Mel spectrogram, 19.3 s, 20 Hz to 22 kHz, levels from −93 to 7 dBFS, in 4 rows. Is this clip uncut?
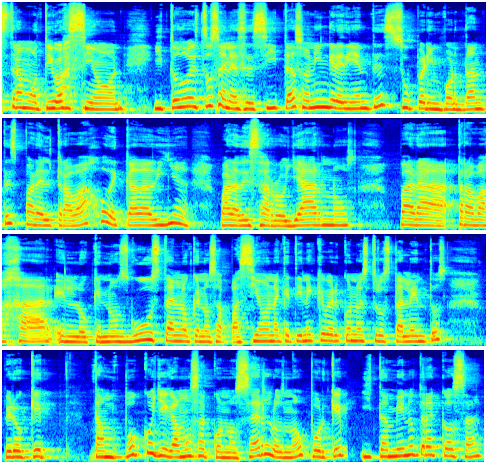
no; 1 cut; at 18.0 s

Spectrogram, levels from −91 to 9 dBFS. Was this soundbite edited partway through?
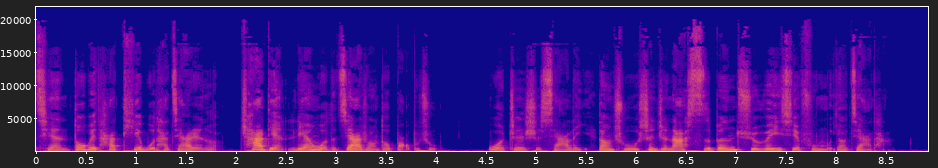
yes; 1 cut; at 5.6 s

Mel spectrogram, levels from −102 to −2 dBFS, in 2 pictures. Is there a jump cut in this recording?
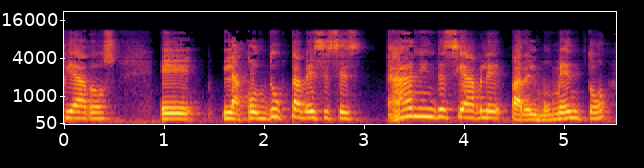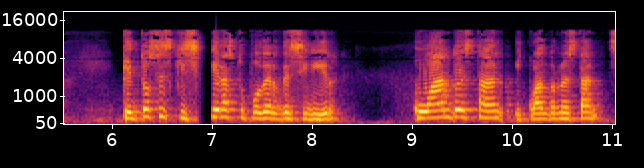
no; 0 cuts

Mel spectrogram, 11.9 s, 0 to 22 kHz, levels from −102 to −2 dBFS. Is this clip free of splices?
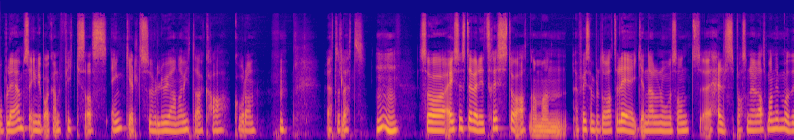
yes; 0 cuts

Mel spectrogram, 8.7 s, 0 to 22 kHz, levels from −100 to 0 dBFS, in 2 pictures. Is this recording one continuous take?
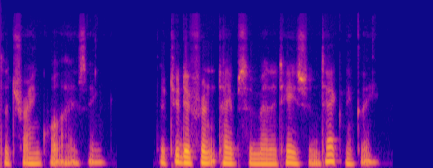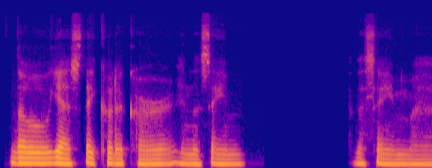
yes; 0 cuts

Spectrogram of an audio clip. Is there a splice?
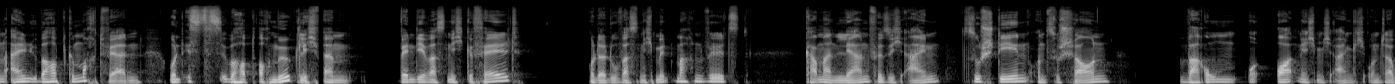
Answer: yes; 1 cut; at 3.2 s

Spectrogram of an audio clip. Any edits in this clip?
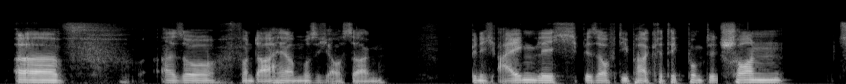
yes; 1 cut; at 7.2 s

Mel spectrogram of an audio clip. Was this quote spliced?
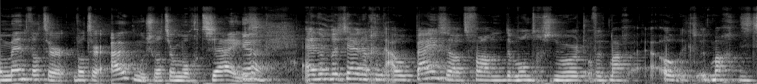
yes; 1 cut; at 2.4 s

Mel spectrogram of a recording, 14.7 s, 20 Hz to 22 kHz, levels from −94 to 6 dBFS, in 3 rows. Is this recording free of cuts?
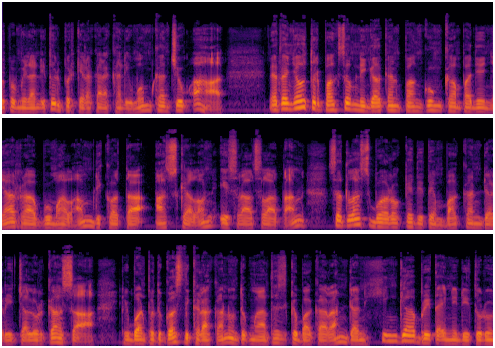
no; 1 cut; at 11.0 s

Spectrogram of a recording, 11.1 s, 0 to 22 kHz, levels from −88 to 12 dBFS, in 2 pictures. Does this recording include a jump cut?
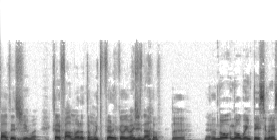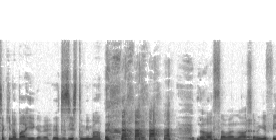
no; 0 cuts

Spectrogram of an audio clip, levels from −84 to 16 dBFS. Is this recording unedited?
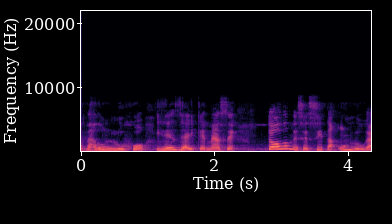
no; 1 cut; at 1.1 s

